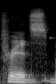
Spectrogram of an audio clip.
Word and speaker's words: Prydz: Prides. – I always thought it was Prides. Prides. Yeah. – I think it's pronounced Prydz, but I mean, different people pronounce it Pride sometimes.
